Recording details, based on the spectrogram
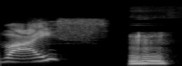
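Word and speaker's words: Weiss: you his name is it's pronounced vice but it's spelled w-e-i-s-s um so you can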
